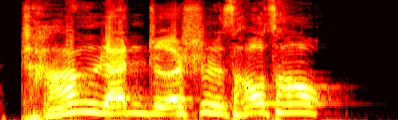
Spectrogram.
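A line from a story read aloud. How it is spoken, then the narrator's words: Shouting. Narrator (Chinese): 大叫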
